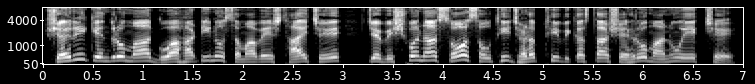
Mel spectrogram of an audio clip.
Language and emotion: Gujarati, neutral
